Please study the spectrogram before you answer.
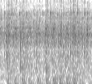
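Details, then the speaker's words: Suzuki Satria FU carburetor motorcycle, hard to start in the morning and dying on initial throttle: idles normally and fine at low rpm, but opening throttle gives uneven stuttering, coughing hesitation; cause was the carburetor diaphragm spring installed upside down. "terus seperti itu, tersendat-sendat, terbatuk-batuk, tersendat- batuk, seperti itu."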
